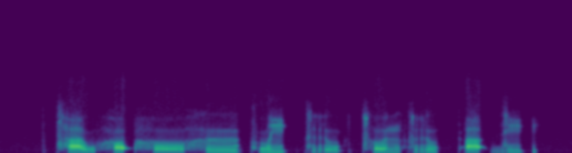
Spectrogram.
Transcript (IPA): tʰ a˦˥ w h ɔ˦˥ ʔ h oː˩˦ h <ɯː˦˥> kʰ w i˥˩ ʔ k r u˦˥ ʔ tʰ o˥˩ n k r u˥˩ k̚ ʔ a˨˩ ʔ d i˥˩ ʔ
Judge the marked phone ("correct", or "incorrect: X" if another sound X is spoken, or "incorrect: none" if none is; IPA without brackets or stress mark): correct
